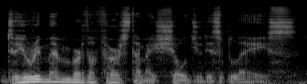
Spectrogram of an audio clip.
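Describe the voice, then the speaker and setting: A man playing a brooding evil prince, tender and sorrowfully noble, speaking in a slow, formal, wistful way for an intimate ASMR fantasy roleplay. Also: rumbling low, big pitch swings, creaky, a little hiss or hum, heavily acted. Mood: tender, solemn.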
